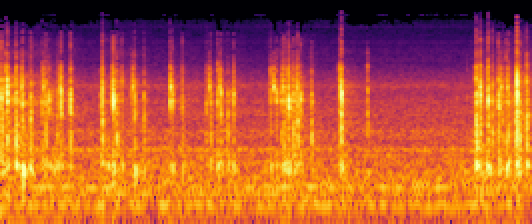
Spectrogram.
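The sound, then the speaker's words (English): Keystrokes on a computer keyboard as a host name is typed: quick bursts of crisp, clicky taps separated by brief pauses, fairly faint and with no voices. “helps if I type the host name right”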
